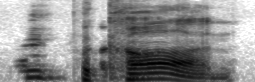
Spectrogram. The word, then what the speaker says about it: pecan: Pecan. Pecan, Okay. and then the LOL is silent at the beginning.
